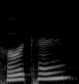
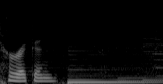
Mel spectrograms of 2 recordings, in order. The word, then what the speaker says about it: Hurricane: For instance, we have a town in Utah that looks like it should be called Hurricane. It's not. It's Hurricane.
